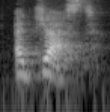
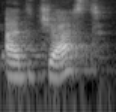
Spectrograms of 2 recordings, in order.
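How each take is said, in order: First: The D sound is silent. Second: The D sound is pronounced. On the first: The speaker calls it right. "silent D" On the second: The speaker calls it wrong. "Don't say adjust"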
